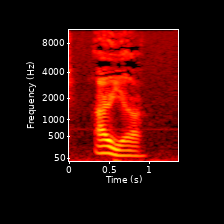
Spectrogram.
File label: "uier", Dutch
